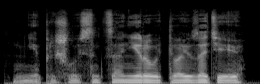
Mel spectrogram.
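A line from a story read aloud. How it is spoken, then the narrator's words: Whisper. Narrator (Russian): прошептал он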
